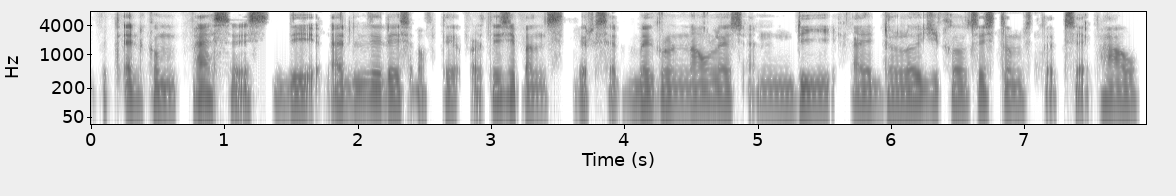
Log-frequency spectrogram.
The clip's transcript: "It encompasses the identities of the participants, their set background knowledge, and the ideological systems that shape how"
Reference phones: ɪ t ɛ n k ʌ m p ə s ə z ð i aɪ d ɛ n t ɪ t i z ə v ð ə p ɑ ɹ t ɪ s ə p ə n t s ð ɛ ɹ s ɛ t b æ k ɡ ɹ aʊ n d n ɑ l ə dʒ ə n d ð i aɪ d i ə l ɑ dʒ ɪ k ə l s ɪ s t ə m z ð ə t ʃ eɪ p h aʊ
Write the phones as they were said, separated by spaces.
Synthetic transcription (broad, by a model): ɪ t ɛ n k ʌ m p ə s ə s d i aɪ d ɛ n t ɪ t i s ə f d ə p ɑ ɹ t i s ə p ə n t s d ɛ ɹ s ɛ t b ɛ ɡ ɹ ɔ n n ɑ l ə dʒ ə n d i aɪ d i ə l ɑ dʒ ɪ k ə l s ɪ s t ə m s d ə t s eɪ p h aʊ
